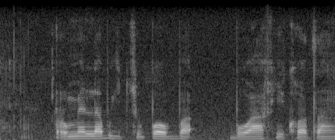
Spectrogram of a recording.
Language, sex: Tswana, male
